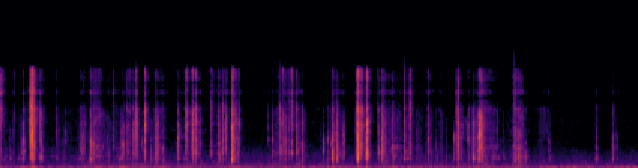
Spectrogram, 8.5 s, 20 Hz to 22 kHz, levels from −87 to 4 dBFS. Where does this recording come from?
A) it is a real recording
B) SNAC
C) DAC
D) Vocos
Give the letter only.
C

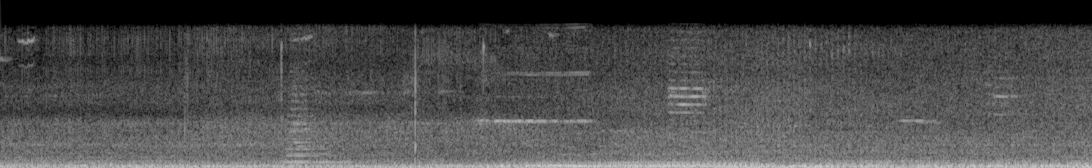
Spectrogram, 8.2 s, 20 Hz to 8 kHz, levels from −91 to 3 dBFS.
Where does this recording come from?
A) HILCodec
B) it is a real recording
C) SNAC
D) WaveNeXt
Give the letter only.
B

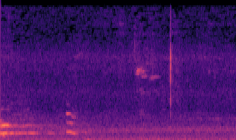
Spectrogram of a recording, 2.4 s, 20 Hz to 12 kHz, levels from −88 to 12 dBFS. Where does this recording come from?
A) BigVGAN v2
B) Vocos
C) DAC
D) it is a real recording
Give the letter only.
D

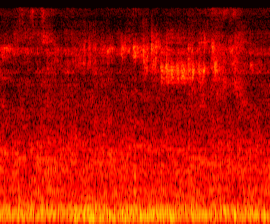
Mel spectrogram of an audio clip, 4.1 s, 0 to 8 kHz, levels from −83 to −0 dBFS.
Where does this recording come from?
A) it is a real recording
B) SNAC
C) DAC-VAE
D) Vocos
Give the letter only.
B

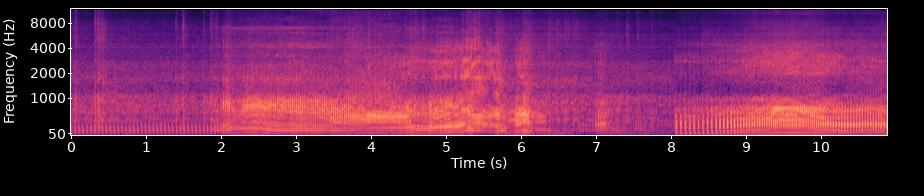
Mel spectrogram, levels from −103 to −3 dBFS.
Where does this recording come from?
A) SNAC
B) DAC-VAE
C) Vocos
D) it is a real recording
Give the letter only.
B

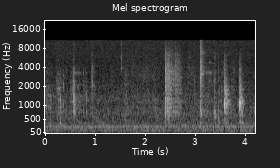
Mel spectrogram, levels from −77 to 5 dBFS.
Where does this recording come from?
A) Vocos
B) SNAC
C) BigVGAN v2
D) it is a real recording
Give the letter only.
A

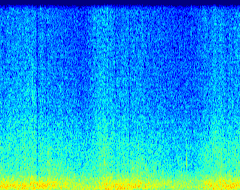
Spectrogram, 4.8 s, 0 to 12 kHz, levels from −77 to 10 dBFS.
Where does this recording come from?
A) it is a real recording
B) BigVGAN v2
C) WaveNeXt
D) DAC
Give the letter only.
A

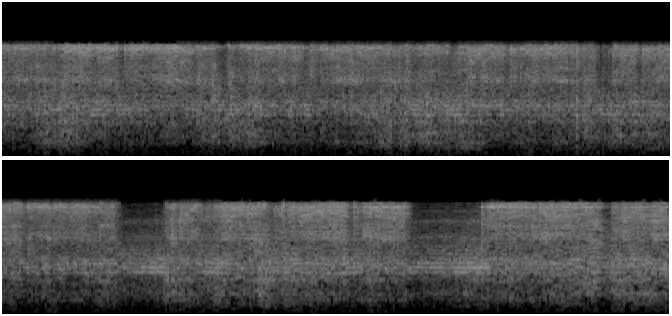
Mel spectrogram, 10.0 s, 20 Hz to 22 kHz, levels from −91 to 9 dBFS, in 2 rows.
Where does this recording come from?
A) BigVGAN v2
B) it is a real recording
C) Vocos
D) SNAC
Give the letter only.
A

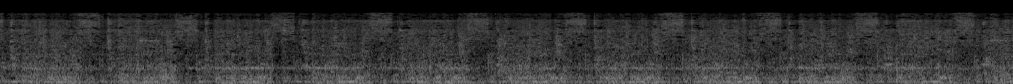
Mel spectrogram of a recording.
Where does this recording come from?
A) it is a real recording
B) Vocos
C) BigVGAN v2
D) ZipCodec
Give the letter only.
A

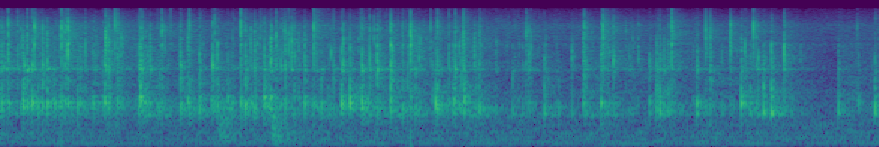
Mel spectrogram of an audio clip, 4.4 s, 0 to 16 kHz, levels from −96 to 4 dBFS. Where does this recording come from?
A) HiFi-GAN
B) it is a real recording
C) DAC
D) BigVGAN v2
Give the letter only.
D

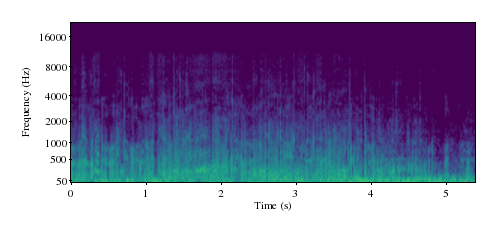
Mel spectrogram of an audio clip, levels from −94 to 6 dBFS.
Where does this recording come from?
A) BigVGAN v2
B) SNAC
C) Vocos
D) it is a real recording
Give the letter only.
B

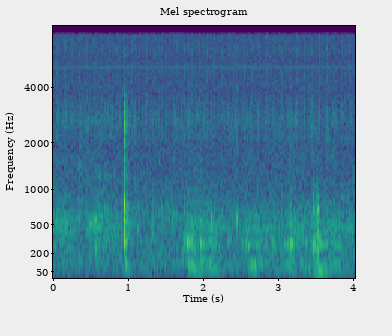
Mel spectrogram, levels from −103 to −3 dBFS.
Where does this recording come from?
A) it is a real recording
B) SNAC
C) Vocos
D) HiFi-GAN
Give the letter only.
A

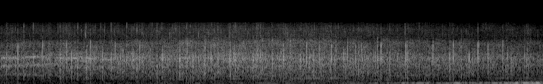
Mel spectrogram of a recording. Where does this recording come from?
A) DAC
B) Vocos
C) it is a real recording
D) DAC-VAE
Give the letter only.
C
